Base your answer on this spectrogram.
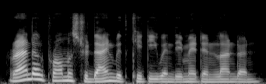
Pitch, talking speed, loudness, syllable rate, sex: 145 Hz, 250 wpm, -20 LUFS, 6.4 syllables/s, male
